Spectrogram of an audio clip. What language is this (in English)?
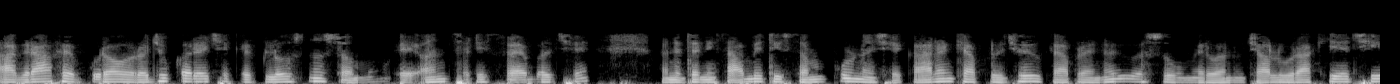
Gujarati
